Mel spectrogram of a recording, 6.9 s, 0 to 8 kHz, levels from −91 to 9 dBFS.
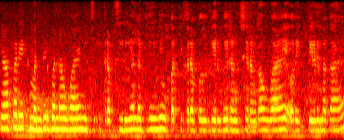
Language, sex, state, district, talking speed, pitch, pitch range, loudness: Hindi, female, Chhattisgarh, Bilaspur, 260 wpm, 225 Hz, 220-235 Hz, -16 LUFS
